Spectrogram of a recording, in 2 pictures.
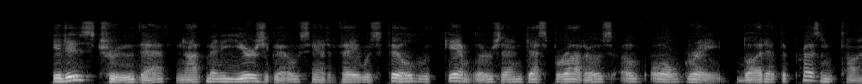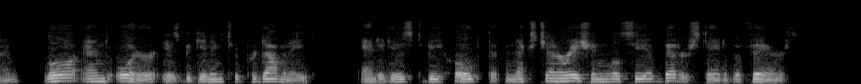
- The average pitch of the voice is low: Yes, low, 120 Hz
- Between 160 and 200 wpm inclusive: Yes, average, 165 wpm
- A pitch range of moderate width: Yes, average, 3.1 semitones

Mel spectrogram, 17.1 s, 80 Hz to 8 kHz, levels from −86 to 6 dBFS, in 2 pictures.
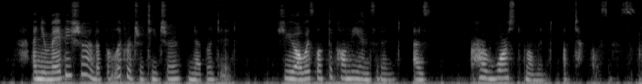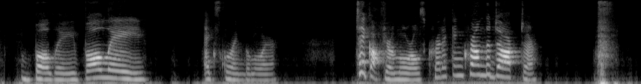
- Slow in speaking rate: Yes, slow, 130 wpm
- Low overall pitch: Yes, very low, 95 Hz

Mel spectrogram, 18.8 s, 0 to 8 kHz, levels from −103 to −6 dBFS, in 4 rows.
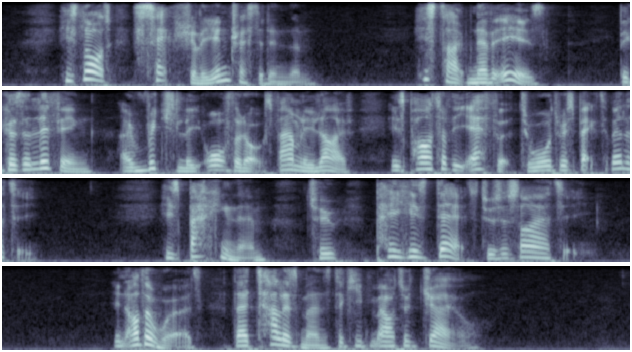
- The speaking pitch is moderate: Yes, medium, 160 Hz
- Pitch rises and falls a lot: Yes, wide, 7.7 semitones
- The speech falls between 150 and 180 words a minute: No, average, 140 wpm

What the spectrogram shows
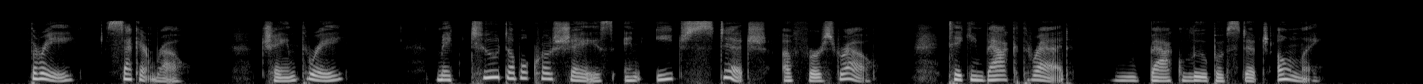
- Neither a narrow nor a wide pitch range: No, wide, 6.1 semitones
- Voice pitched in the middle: No, high, 200 Hz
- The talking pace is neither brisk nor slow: No, slow, 100 wpm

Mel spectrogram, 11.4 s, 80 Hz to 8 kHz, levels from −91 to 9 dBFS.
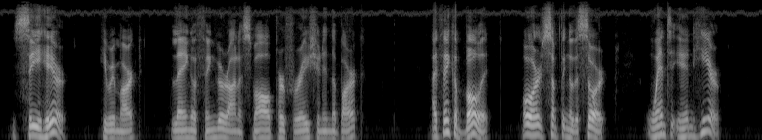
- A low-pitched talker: Yes, low, 120 Hz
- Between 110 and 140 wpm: Yes, slow, 135 wpm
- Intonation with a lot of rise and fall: No, average, 4.0 semitones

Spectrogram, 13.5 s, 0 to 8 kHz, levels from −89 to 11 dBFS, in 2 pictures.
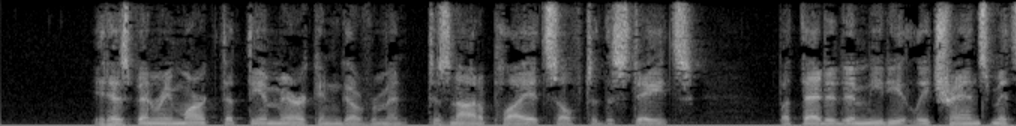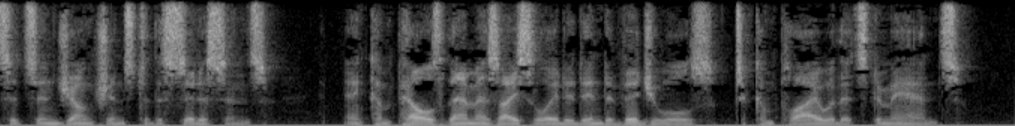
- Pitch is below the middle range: Yes, low, 100 Hz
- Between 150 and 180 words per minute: Yes, average, 160 wpm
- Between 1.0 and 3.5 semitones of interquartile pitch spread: Yes, average, 3.1 semitones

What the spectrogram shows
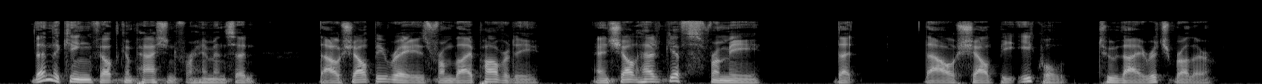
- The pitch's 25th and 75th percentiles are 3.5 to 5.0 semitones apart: Yes, average, 4.6 semitones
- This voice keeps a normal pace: Yes, average, 150 wpm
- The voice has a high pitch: No, very low, 90 Hz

